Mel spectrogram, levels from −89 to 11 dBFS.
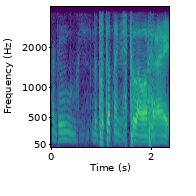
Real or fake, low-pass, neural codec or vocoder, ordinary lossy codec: fake; 3.6 kHz; codec, 16 kHz, 0.8 kbps, ZipCodec; none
